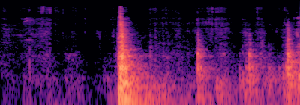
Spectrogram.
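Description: The door handle and latch of an old pickup truck being pulled and worked: one sharp metallic clunk, then a few lighter clicks, with the door staying shut because it is stuck or locked.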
